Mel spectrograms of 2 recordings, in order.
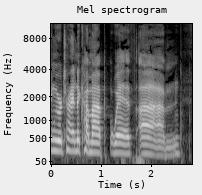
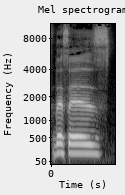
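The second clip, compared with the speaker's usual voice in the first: false start; 3 semitones lower, 4 dB quieter than usual. Shown as a demonstration. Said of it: "no, that's not how I say it".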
